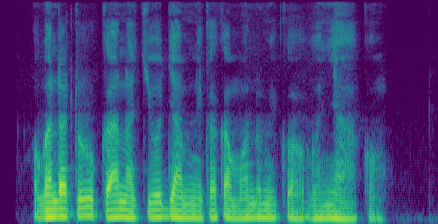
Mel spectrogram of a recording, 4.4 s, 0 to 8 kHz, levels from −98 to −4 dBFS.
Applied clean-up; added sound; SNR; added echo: none; none; none; none.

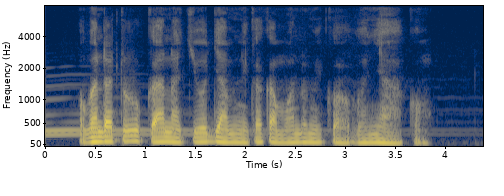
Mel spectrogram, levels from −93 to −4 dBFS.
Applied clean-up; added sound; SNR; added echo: none; Guitar; 17 dB; none.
